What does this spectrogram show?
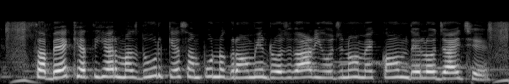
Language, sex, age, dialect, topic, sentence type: Maithili, female, 18-24, Angika, banking, statement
